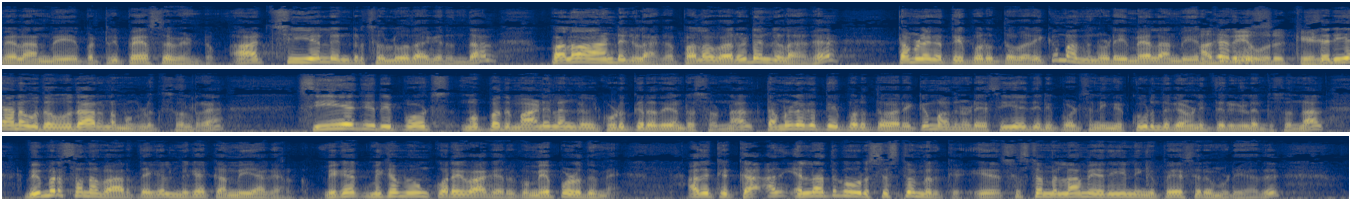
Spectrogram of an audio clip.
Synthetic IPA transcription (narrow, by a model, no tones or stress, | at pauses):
meːlaːnmɐjɐɪpːɐʈripeːsɐʋḛːɳɖɯmaːʈ̚t͡ʃɪɛlɛndrɯsɔlːɯʋɐðaːɣɐɪɾɯnd̪aːl | pɐlɐaːɳɖɯɣɐɭa̰ːɣɐpɐlɐʋɐɾɯɽɐŋɡɐɭa̰ːɣɐ | t̪ɐmɪɻɐɣɐt̪ːɐɪp̬ɔɾɯt̪̬ːɐʋɐɾɐɪkːɯmɐðɐnɯɽɐjɐmeːlaːnmɐjɪɾɐðkːaɐðɯkːɔɾɯkeːɭɐɾɪjaːnɐʊðɐʋʊðaːɾɐɳɐmʊŋɡɐɭɯkːɯ̥sɔlrẽː | sied͡ʒiɾɪpːoːɾʈsmʊpːɐðɯmaːnɪlɐŋɡɐɭkɔɽɯk̬ːɪɾɐðɯɛndrɯsɔnːaːlt̪ɐmɪɻɐɣɐt̪̬ːɐɪpːɔɾɯt̪̬ːɐʋɐɾɐɪkːɯmɐðɐnɯɽɐjɐsiːeːd͡ʒɾɪpːoːɾʈsniːŋɡɐkuːɾɪnd̪ɯɡɐʋɐnɪt̪ːɪɾɣɐɭɛndrɯsɔnːaːl | ʋɪmɐɾsɐnɐʋaːɾt̪ɐɪɣɐɭmɪɣɐkːɐmːɪjaːɣɐɪ̰ɾɯkːɯ̥mːɪɣɐmɪɣɐmɪɣɐmkʊrɐɪʋaːɣɐɪɾɯkːɯmɛpːɔɻɯðɯmḛː | ɐðɐkːɯkɐʔɐðɛlːaːt̪̬ːɯkːɯmɔɾɯsɪsʈɐmɪɾɯkːɯsɪsʈɐmɛlːaːmeɛðɐjɯmniːŋɡɐpeːsɪɾɐmʊɽɪja̰ːðɯ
